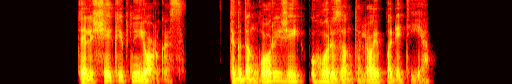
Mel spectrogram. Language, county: Lithuanian, Vilnius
